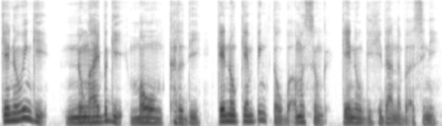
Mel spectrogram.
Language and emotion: Manipuri, neutral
